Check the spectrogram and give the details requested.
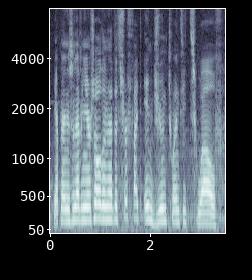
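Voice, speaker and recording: A man's voice: on the high side, brisk, a little mellow, slight background noise. A man with a Dutch accent hosting a live plane-spotting stream outdoors, chatting casually with viewers and laughing often. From Netherlands. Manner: chatty, laughs often, reads chat aloud. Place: outdoors at an airport.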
